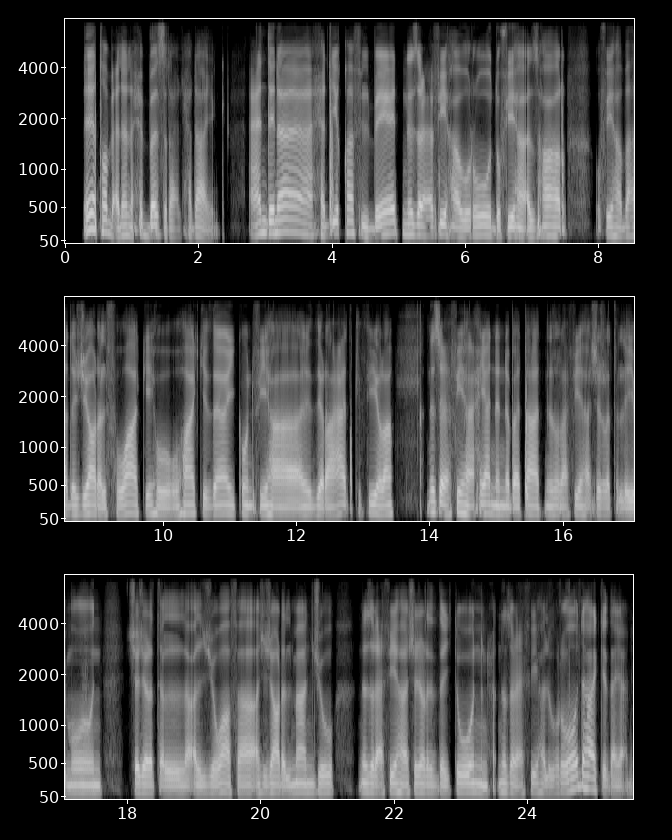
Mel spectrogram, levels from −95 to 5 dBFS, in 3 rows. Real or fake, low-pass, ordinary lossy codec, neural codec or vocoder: real; 7.2 kHz; none; none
